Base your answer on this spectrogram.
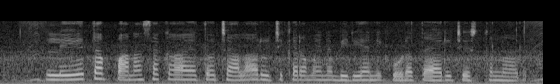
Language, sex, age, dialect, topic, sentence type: Telugu, female, 25-30, Central/Coastal, agriculture, statement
